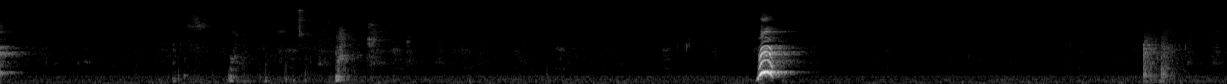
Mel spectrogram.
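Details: Japanese Chins barking: a few short, sharp yaps spaced by quiet gaps, one loud bright bark standing out midway and a softer one near the end, with faint breathing and snuffling sounds in between.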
